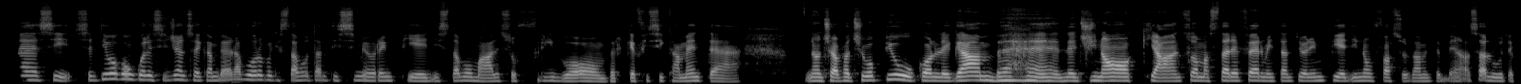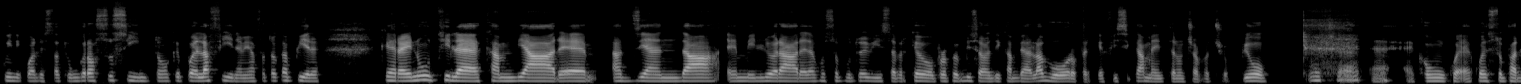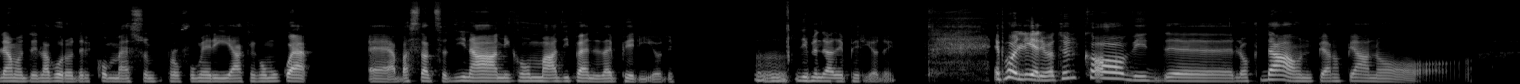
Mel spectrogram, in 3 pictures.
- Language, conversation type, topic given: Italian, podcast, Quali segnali indicano che è ora di cambiare lavoro?
- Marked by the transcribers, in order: "perché" said as "peché"; laughing while speaking: "gambe"; "avevo" said as "aveo"; "proprio" said as "propio"; "bisogno" said as "bisono"; lip smack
